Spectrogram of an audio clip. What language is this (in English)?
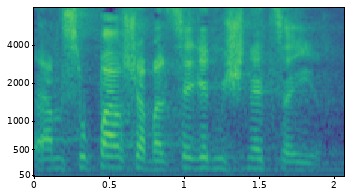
Hebrew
